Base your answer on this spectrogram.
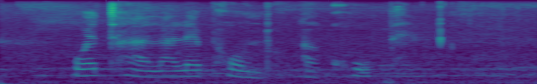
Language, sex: Xhosa, female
